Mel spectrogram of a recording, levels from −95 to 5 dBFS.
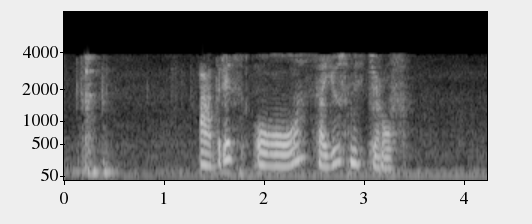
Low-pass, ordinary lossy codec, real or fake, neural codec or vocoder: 7.2 kHz; AAC, 16 kbps; real; none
